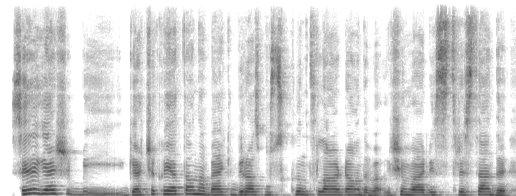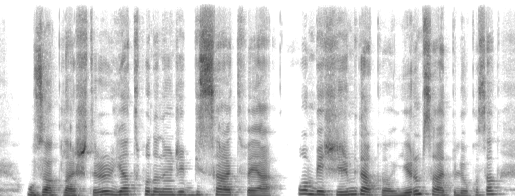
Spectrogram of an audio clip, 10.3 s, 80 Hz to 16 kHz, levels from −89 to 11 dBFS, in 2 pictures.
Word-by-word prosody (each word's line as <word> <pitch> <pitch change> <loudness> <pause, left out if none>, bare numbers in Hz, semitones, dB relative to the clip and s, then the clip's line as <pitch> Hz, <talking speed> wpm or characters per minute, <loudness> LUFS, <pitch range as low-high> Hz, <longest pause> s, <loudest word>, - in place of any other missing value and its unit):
Seni 310 +3 +2
gerçi 305 -5 +1
bir 115 -2 -10
gerçek 225 +6 -2
hayattan 275 +1 +2
da 260 -4 0
belki 225 -1 -2
biraz 235 -1 0
bu 215 - -6
sıkıntılardan 225 0 -2
da 205 -3 -4
ve 180 - -5
işin 215 +3 -3
verdiği 210 0 -1
stresten 220 +1 -2
de 180 -1 +1 0.3
uzaklaştırır. 195 +2 +3
Yatmadan 245 0 -1
önce 225 -2 -3
1 225 - -4
saat 215 -2 +4
veya 185 -2 0 0.2
15-20 250 -4 +2
dakika, 225 -8 +2
yarım 200 +11 +3
saat 205 -8 0
bile 180 -1 -4
okusan 210 +10 -5
225 Hz, 165 wpm, -22 LUFS, 205-250 Hz, 0.3 s, saat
